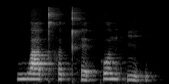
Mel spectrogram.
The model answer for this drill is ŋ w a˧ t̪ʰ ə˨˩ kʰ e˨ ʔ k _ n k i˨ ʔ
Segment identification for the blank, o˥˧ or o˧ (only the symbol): o˥˧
